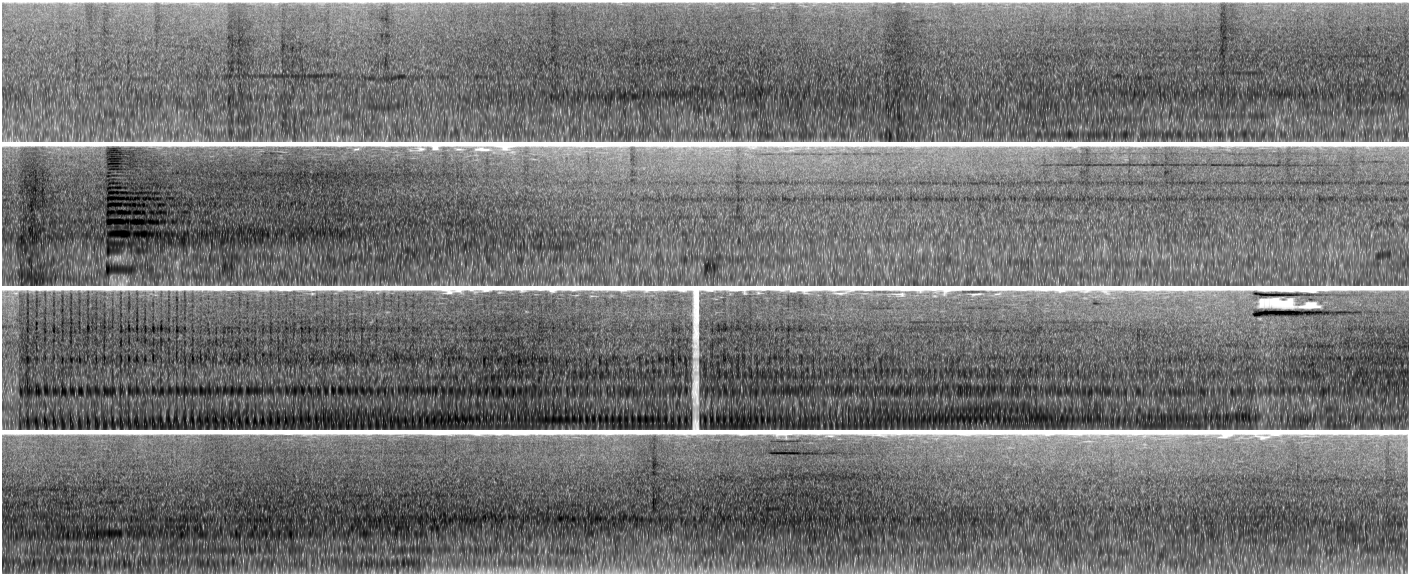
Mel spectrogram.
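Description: Road traffic: motor vehicles running, with a short horn toot. About halfway a much louder engine sound comes in suddenly, then slowly fades away.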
